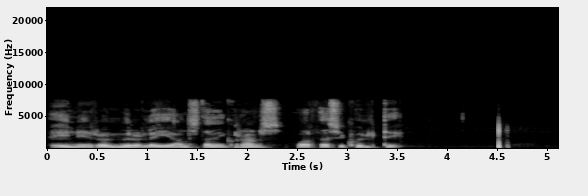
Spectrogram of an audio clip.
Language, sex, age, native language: Icelandic, male, 40-49, Icelandic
